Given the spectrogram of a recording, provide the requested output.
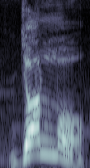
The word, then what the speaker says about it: জন্ম: জন্ম, ন পাচ্ছেন, ময়ের উচ্চারণ পাচ্ছেন।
